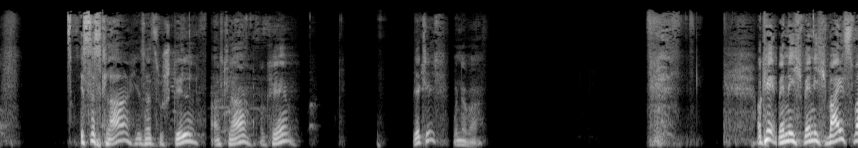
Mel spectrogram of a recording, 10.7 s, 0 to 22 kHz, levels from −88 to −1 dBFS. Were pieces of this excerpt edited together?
yes; 4 cuts; at 1.3 s, 2.6 s, 5.6 s, 9.7 s

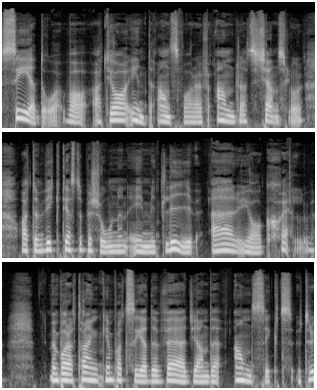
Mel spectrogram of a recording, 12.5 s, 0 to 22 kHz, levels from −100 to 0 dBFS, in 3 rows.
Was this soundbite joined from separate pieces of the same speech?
no; 0 cuts

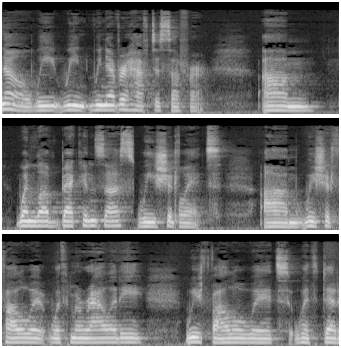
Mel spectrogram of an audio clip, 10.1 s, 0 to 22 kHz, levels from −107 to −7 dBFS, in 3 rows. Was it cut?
yes; 3 cuts; at 4.7 s, 5.1 s, 8.7 s

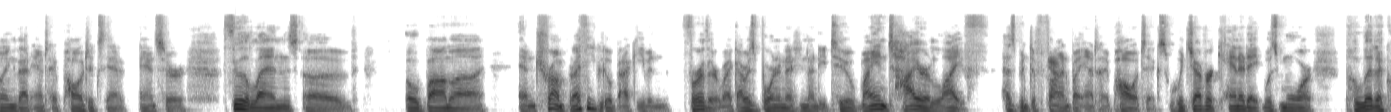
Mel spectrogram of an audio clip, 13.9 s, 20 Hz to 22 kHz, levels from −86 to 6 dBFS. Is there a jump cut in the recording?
yes; 1 cut; at 6.0 s

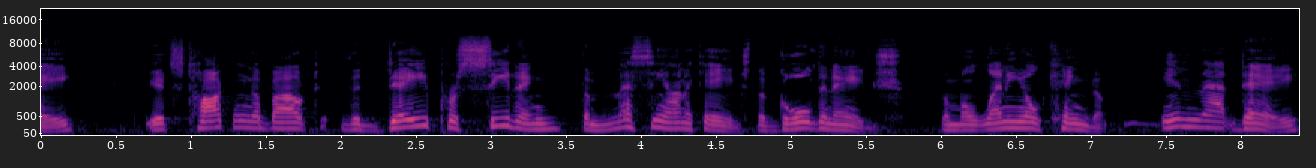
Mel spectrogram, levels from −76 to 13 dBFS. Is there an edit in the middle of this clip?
no; 0 cuts

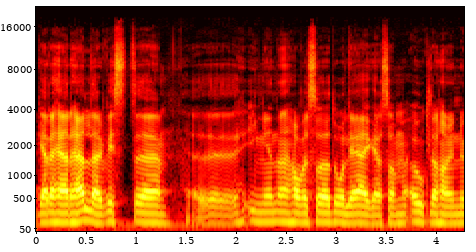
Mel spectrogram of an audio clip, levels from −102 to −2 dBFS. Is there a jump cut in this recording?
no; 0 cuts

